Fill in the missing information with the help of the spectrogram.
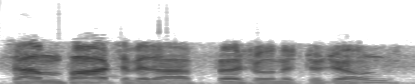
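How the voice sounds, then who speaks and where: A man's voice: mid-range voice, fairly even intonation, fast talker, natural voice. A man playing a haunted, florid adventurer recounting his travels in a formal, dramatic 1930s radio drama style. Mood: grave, florid. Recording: tinny, noisy old radio recording.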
